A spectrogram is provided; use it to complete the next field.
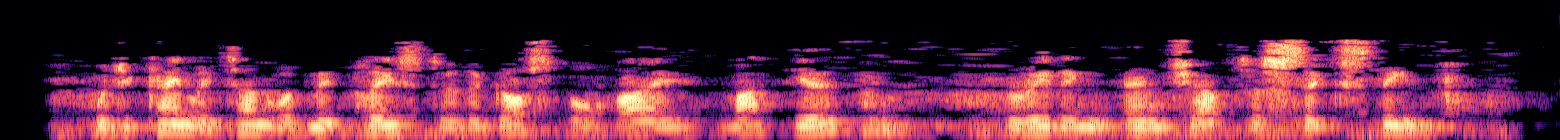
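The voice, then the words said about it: Scottish accent. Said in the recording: “I'm sure that some of you would like to have heard the Australian accent, but I haven't been able to get my tongue around it yet. ... this thing that the Scotch don't like to give away”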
